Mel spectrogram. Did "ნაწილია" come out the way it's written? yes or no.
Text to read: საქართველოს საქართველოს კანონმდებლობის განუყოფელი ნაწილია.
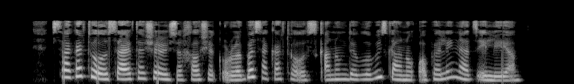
yes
